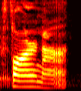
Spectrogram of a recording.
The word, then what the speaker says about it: whānau: But whānau. – Whānau. – Fauna, which is what you said. – Whānau. – Whānau. No R.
